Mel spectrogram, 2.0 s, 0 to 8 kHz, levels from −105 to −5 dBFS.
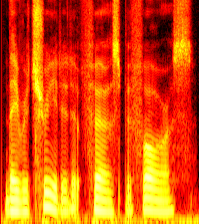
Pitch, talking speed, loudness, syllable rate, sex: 115 Hz, 180 wpm, -18 LUFS, 5.4 syllables/s, male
